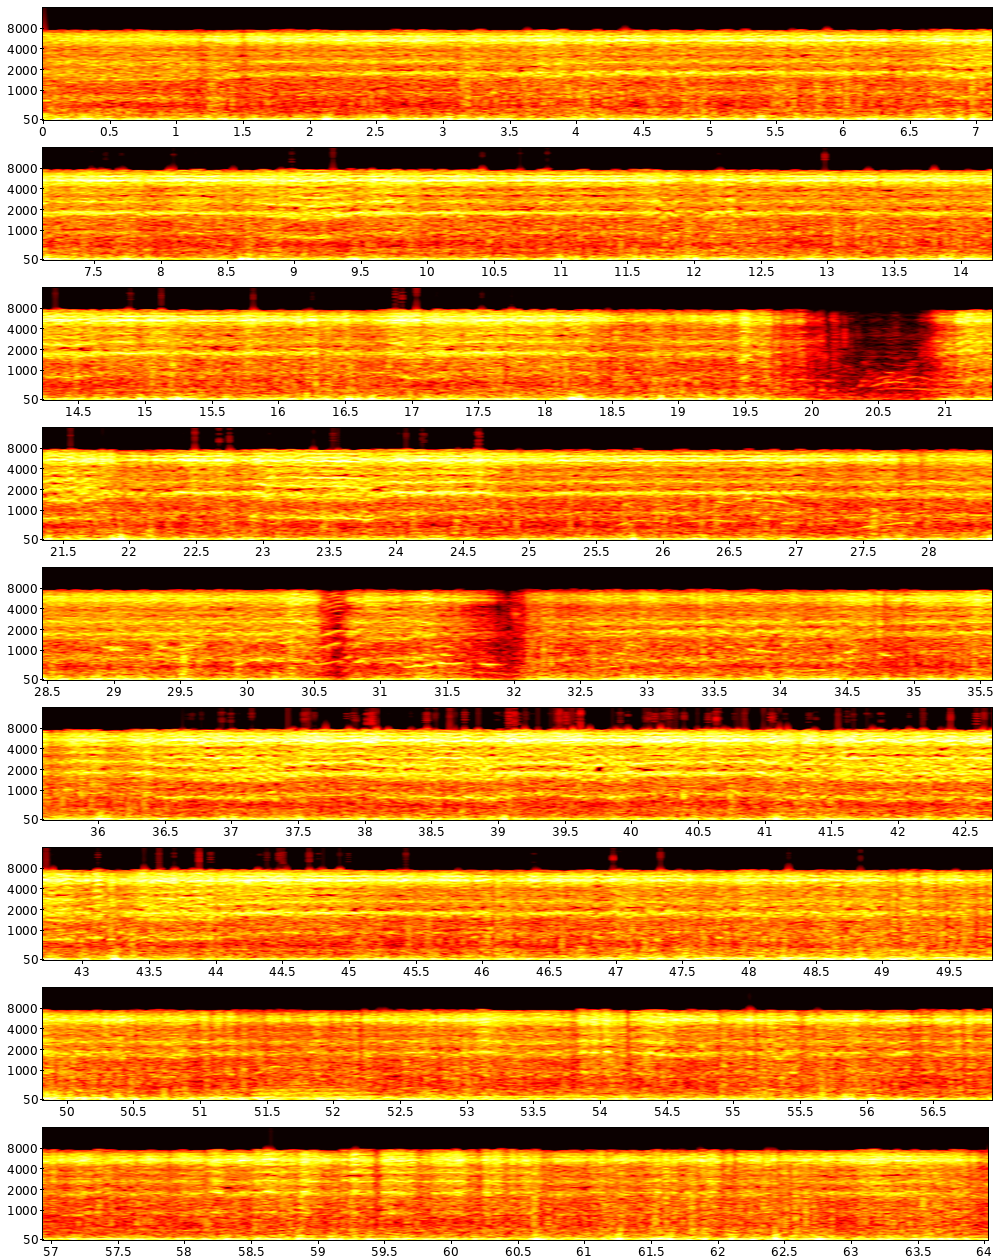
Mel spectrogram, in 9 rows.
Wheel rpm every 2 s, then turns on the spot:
200, 230, 230, 230, 230, 230, 230, 230, 230, 180, 110, 220, 230, 230, 210, 100, 160, 220, 220, 220, 220, 210, 230, 230, 230, 220, 230, 230, 230, 240, 230, 230.
none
